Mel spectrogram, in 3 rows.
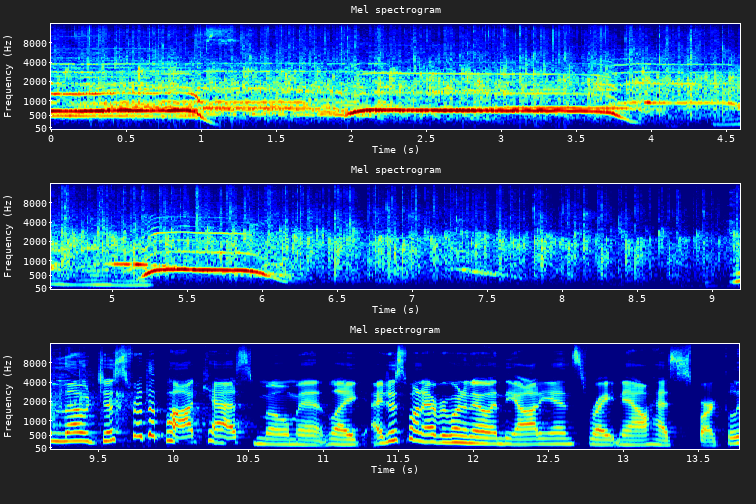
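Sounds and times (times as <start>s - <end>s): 
live show audience cheering with high whoops: 0.0s - 6.3s, 7.2s - 7.8s
live show audience applauding a guest being introduced: 0.0s - 9.8s
speech: 9.5s - 13.7s.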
